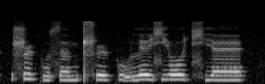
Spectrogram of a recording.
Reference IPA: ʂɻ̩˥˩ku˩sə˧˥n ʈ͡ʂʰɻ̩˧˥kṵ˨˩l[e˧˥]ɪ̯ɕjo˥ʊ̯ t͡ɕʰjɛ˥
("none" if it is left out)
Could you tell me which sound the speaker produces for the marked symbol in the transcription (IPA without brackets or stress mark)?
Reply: e˥˩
